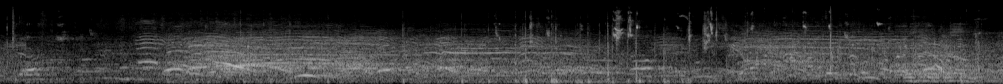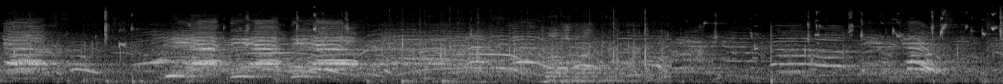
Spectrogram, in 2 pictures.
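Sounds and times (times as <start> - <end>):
crowd chatter: 0.0 - 20.0
basketball bouncing on court: 4.0 - 6.9.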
